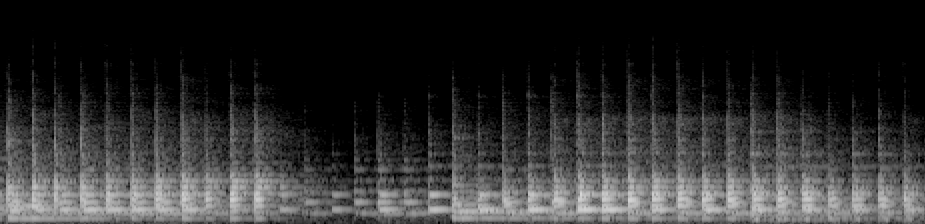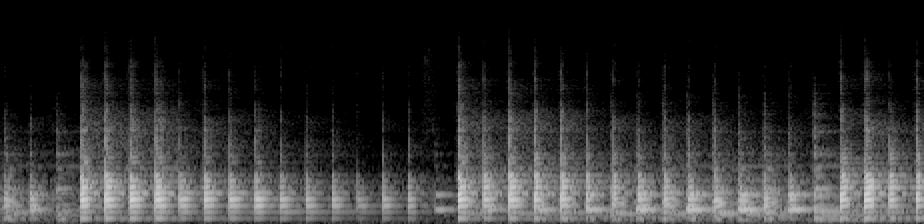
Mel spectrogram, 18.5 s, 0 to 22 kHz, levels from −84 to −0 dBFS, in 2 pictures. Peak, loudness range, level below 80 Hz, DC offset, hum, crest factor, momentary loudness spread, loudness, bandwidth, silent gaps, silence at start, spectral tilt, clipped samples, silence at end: -2 dBFS; 5 LU; -58 dBFS; under 0.1%; none; 20 dB; 13 LU; -24 LUFS; 7.2 kHz; none; 0 s; -9 dB/octave; under 0.1%; 0 s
